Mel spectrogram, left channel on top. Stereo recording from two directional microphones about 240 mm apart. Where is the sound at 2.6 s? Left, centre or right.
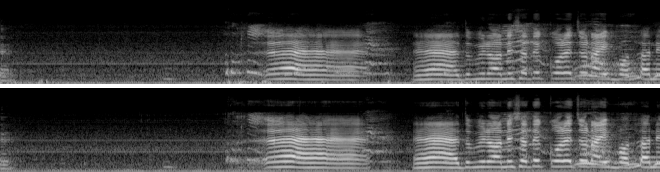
Right.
